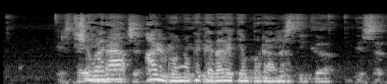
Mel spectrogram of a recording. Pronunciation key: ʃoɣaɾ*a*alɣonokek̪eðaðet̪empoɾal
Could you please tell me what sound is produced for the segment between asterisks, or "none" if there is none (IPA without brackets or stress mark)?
a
